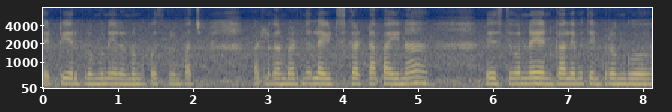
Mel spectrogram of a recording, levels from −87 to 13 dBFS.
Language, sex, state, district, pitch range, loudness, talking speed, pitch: Telugu, female, Andhra Pradesh, Srikakulam, 190-200 Hz, -17 LUFS, 95 wpm, 195 Hz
